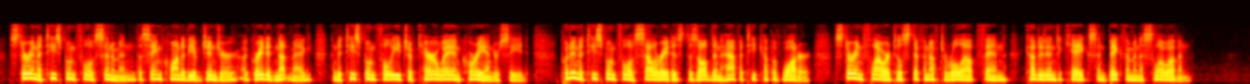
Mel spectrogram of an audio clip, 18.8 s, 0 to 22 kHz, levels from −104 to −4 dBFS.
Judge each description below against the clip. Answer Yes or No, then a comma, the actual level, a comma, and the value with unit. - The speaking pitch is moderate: Yes, medium, 150 Hz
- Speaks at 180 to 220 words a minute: Yes, average, 195 wpm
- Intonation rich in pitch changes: No, narrow, 2.6 semitones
